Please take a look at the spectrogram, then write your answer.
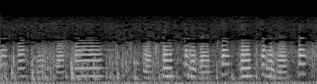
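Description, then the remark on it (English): A bugle plays reveille to wake a camp, a quick series of bright, brassy notes in a rhythmic pattern, fairly loud, over a busy, noisy background. “Reveille. The camp will be awake very soon.”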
